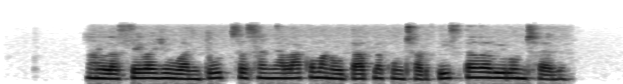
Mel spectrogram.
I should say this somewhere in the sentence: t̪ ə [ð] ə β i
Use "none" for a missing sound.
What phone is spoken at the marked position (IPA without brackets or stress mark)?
ð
